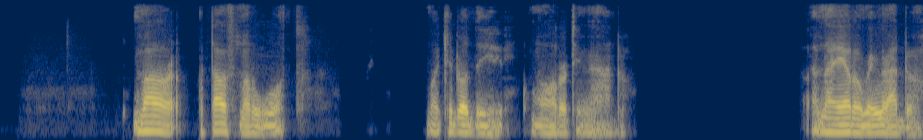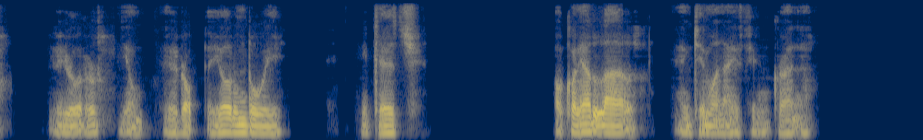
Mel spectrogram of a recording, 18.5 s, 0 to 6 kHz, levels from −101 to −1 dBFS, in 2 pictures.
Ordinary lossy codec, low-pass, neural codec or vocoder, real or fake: AAC, 48 kbps; 5.4 kHz; codec, 16 kHz, 1 kbps, FunCodec, trained on LibriTTS, 50 frames a second; fake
